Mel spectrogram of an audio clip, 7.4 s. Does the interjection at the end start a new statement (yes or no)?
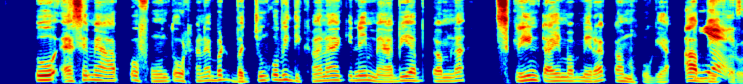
yes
